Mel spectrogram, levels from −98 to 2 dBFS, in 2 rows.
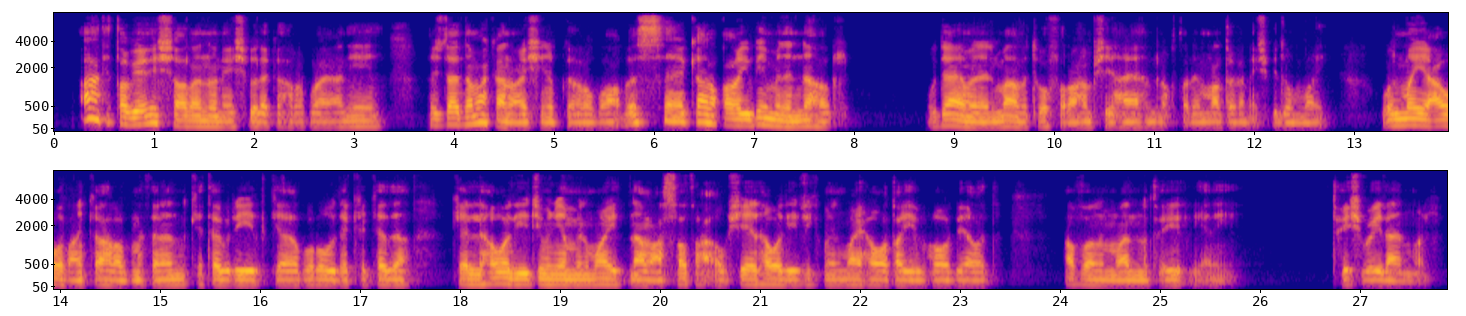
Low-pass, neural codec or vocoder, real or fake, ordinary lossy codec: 7.2 kHz; none; real; none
